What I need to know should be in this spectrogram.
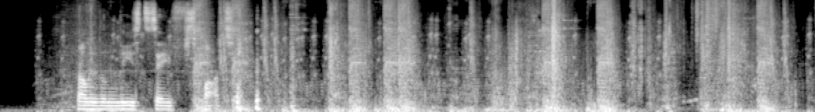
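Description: Rapid gunshots and blows crackle in a fight.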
